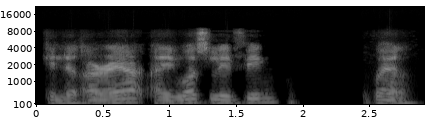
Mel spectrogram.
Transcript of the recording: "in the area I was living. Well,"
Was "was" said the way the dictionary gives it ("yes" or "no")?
no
